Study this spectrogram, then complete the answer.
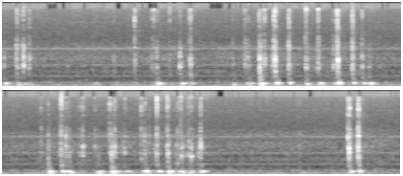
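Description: Keys tapped on a computer keyboard while entering text into a Microsoft Excel salary slip, arriving in quick irregular bursts of close, crisp clicks with short pauses between, no voices present.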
